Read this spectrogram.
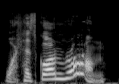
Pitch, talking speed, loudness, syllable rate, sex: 190 Hz, 200 wpm, -16 LUFS, 4.0 syllables/s, female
